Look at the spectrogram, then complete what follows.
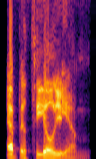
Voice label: "Epithelium", American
